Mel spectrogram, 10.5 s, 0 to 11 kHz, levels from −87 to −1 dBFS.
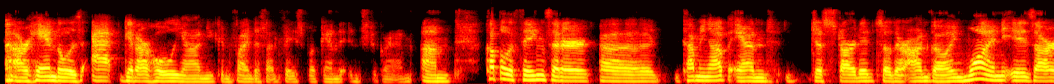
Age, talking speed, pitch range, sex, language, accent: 50-69, 200 wpm, 125-155 Hz, female, English, American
